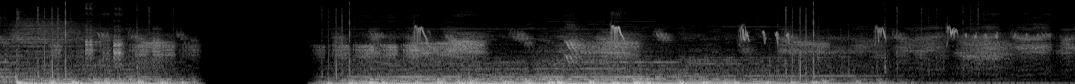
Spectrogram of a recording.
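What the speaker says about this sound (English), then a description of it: "Rollers are very noisy at the onset of the nesting" European rollers call from around an old abandoned farmhouse where they nest, with repeated harsh chirps and calls over a dense, steady outdoor background and a short break in the middle.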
